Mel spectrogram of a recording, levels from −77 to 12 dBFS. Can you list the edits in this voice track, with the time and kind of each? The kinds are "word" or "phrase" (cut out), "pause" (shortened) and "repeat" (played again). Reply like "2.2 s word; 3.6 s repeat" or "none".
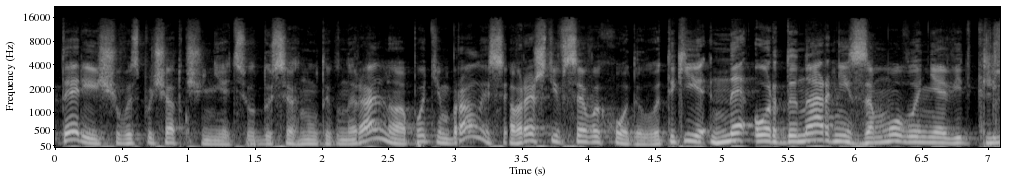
1.0 s word; 2.1 s word; 3.4 s word; 4.6 s word; 4.9 s word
